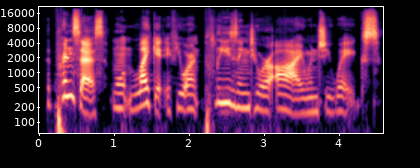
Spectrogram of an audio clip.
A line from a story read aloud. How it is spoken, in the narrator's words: Jensen said softly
